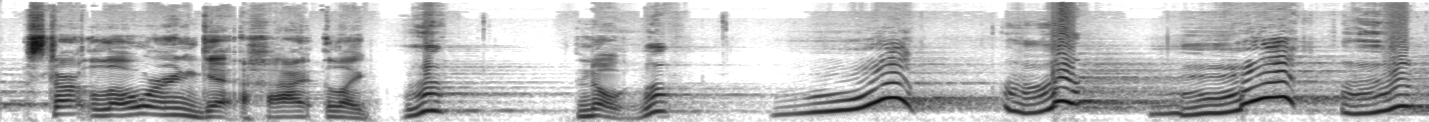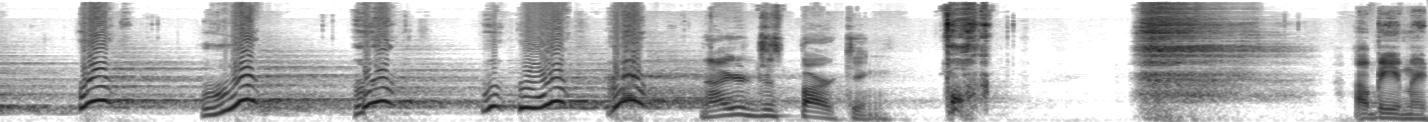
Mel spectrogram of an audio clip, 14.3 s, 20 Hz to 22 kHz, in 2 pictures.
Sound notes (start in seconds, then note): 2.0 howling; 12.8 sighing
